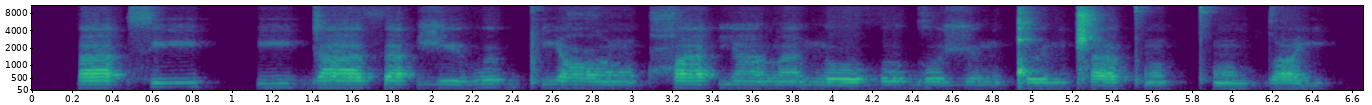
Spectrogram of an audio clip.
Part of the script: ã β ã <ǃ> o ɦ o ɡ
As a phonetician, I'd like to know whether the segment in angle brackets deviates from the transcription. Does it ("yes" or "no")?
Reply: yes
